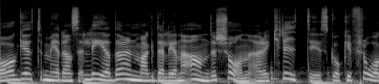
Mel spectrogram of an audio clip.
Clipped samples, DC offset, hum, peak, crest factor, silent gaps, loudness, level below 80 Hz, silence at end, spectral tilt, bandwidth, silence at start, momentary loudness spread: under 0.1%; under 0.1%; none; -8 dBFS; 12 dB; none; -21 LUFS; -30 dBFS; 0 s; -5.5 dB/octave; 16 kHz; 0 s; 6 LU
